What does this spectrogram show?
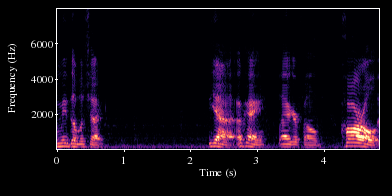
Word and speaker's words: Lagerfeld: felt Lagerfeld let me double check yeah okay Lagerfeld Carl it's Carl Carl nobody likes Carl I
